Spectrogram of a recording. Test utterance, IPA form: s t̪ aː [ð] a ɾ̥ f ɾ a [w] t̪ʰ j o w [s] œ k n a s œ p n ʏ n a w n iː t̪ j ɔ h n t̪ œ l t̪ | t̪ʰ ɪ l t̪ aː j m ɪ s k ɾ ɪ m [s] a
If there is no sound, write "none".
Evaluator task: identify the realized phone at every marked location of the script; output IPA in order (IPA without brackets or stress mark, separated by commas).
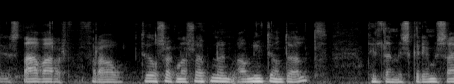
v, w, s, s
